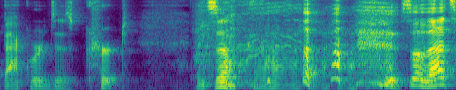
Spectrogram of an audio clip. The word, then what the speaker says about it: Kert: more short story so my name is spelled weird it's ker T right so people always ask me it's like that's a really weird spelling of Kurt right and so how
